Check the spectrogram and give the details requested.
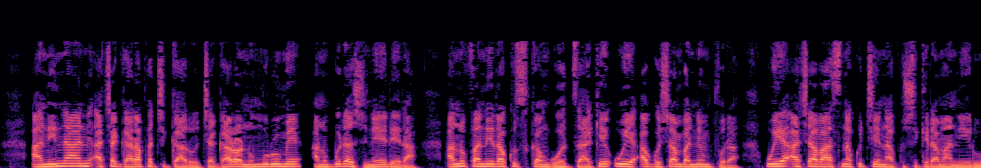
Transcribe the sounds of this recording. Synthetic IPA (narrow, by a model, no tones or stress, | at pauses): aninaniʔat͡ʃaɡʱaɾapat͡ʃiɡʱaɾo̞t͡ʃaɡʱarwano̞muɾume̞ano̞ɓuɗaʐinoe̞ɾe̞ːɾa | ano̞faniɾakusu̥kaŋɡuod͡zake̞ʔuje̞ʔaɡʱo̞ʃambane̞ɱvuːɾauje̞at͡ʃaʋaːsinakut͡ʃe̞nakuʂik̬iɾaman̤e̞ːɾu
